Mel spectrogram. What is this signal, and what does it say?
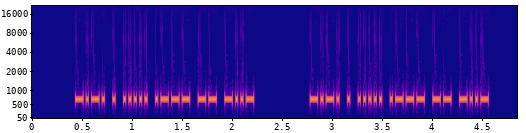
Morse code, heard as a keyed tone, about 46 wpm, 700 Hz. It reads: CE5JMX CE5JMX
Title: DXCC-100 Call Signs - 6 Characters - Repeated 2x - 45wpm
